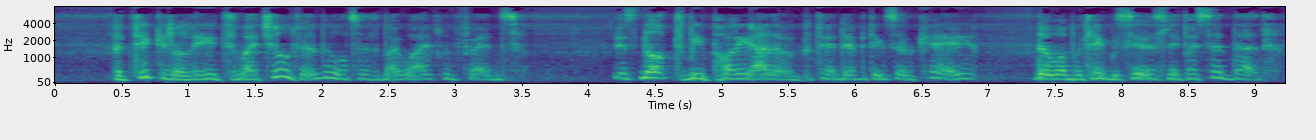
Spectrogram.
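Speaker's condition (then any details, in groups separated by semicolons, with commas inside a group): ALS; progressive neuromuscular illness, effectively quadriplegic, wheelchair six months after diagnosis, plastic nasal breathing pump; immobile for hours on end, pump sets breathing rate, writes by dictation; voice very weak, needs amplifier, breathing apparatus audible in background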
